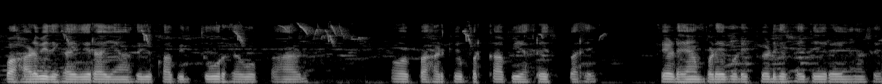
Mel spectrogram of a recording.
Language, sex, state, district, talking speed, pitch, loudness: Hindi, male, Uttar Pradesh, Hamirpur, 225 wpm, 120 Hz, -29 LUFS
